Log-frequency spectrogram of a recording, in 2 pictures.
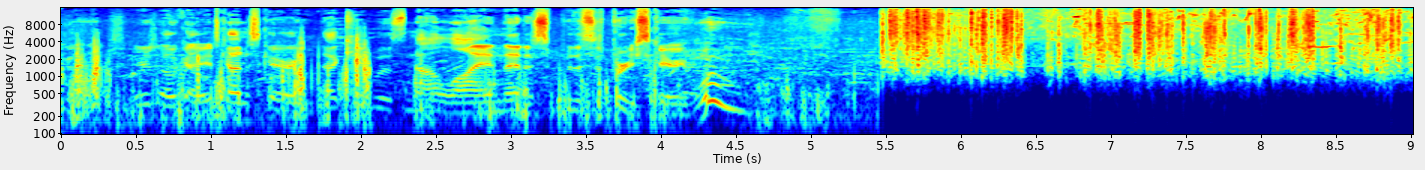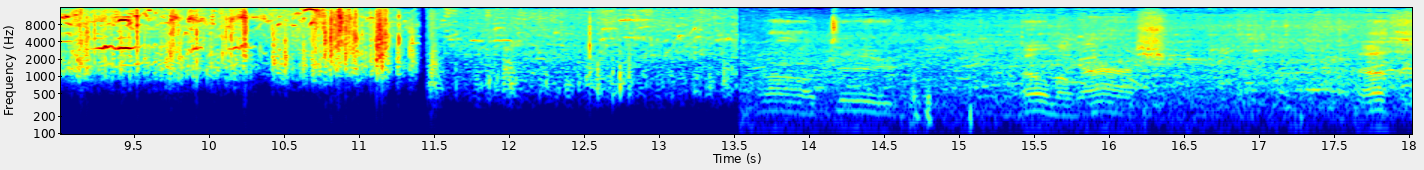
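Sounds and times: wind rushing across microphone: 0:00.0 - 0:05.5, 0:11.4 - 0:15.5
riders squealing: 0:08.1 - 0:13.5.

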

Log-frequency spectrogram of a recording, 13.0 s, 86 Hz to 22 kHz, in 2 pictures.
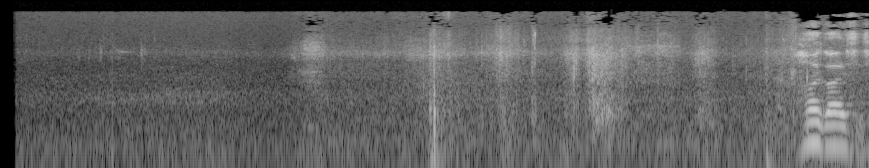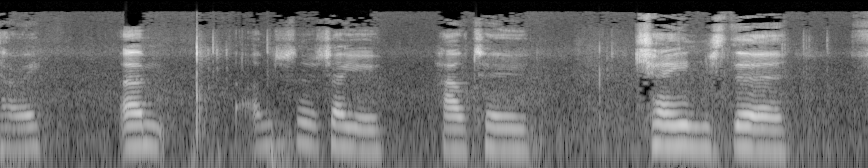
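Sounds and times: faint outdoor hiss: 0:00.1 - 0:13.0
rustling: 0:02.2 - 0:06.2
footsteps on grass: 0:03.0 - 0:06.1.

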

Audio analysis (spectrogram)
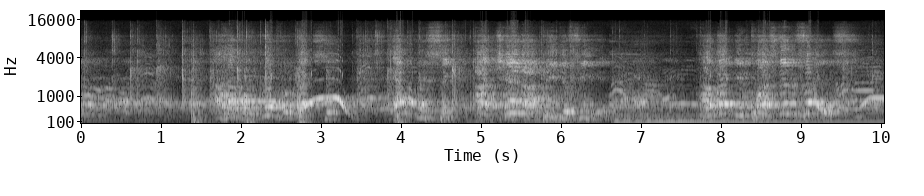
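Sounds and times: congregation noise: 0:01.3 - 0:10.0.

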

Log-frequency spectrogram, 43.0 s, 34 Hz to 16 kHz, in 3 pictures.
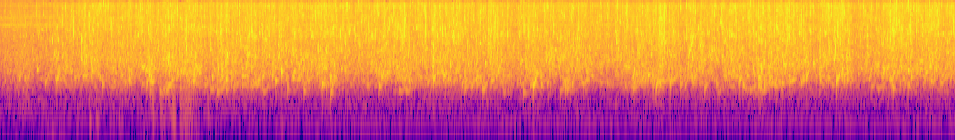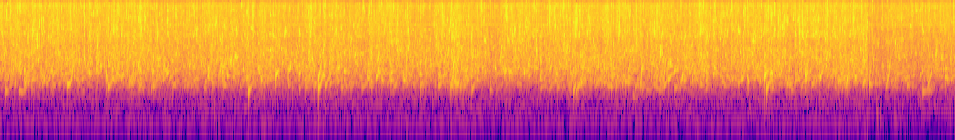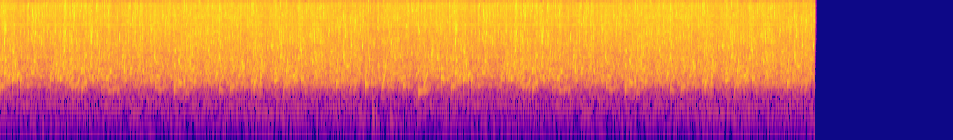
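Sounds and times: stream rushing and gurgling: 0:00.0 - 0:40.6.

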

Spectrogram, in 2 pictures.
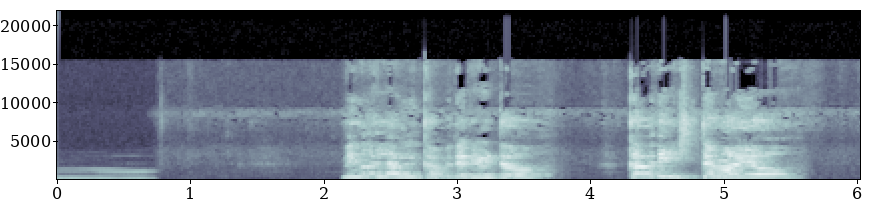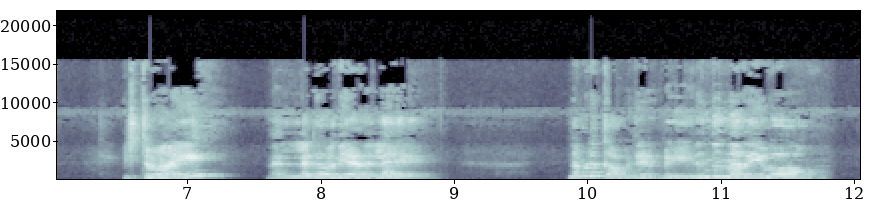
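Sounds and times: man singing long note: 0:00.0 - 0:00.8.

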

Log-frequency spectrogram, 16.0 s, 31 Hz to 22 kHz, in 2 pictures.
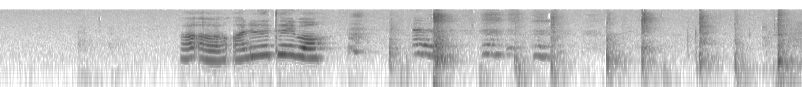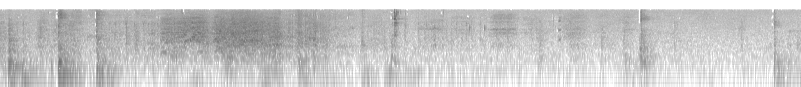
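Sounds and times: knocks on hardwood floor: 0:03.9 - 0:09.3
rustling: 0:07.4 - 0:16.0.

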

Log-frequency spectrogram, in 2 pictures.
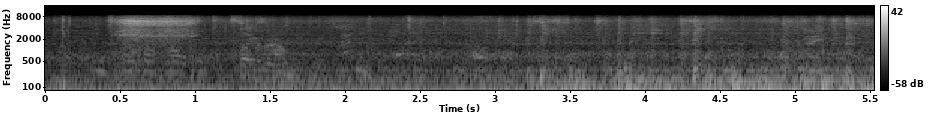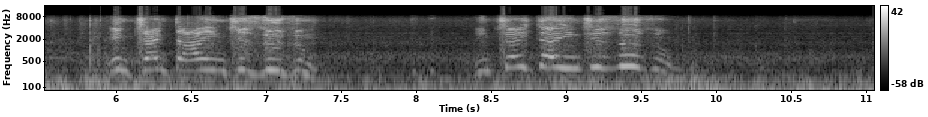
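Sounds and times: faint voices: 0:00.0 - 0:03.8
train rumbling on rails: 0:00.0 - 0:11.0.

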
